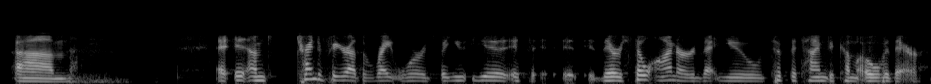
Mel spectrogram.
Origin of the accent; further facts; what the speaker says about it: Southern California, United States; I grew up in Southern California, so I am definitely a beach girl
